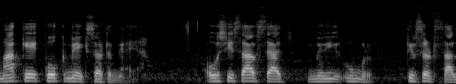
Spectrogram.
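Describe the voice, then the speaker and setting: Delivered at a moderate pace, a plain, everyday voice shows big swings in loudness. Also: man. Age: 60s. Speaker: spiritual speaker. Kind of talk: spiritual monologue. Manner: repetitive.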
